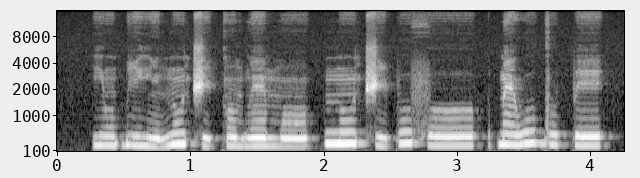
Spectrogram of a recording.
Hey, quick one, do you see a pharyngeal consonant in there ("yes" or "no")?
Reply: no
